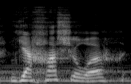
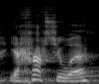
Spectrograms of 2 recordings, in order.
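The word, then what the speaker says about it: יהושע: know the word Joshua yahushua is how you pronounce it in Hebrew yahushua and that that word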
